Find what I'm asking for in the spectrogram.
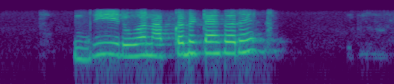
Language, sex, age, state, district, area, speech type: Hindi, female, 18-30, Uttar Pradesh, Varanasi, urban, conversation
